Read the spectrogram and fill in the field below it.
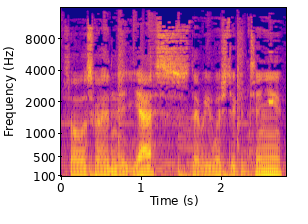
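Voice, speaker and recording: A man's voice: on the low side, level tone, fairly quick, music in the background. A man hosting a car channel, talking casually step by step through a tutorial with lots of fillers, recorded inside a parked car. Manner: casual, repeats steps, many fillers.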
